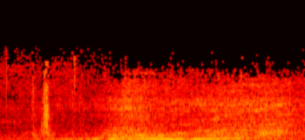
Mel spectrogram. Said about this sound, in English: Is he in his car? Yes. Just got into it and drove off that way.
